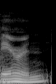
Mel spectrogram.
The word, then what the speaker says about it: Barron: Barron is the pronunciation.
